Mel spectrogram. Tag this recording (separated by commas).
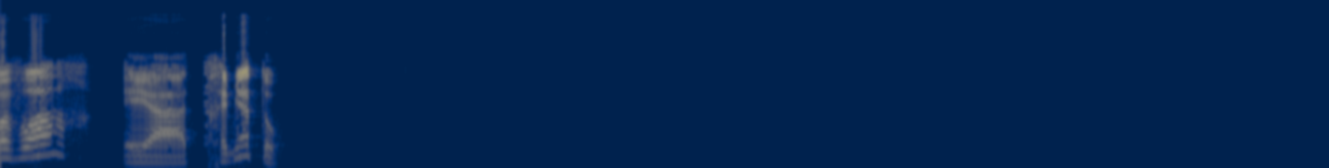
extending ladders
